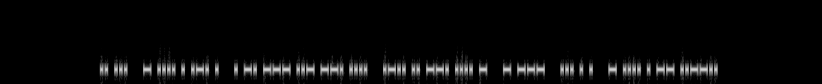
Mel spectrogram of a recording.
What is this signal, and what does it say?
Morse code, heard as a keyed tone, about 52 wpm, 700 Hz. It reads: IS THERE ENOUGH LIGHT TO SEE THEM?
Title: Sentences from Top 1000 Words - Review Part 1 - 50wpm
